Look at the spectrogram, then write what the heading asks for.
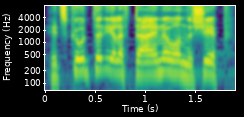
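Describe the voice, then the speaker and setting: A man's voice: sits high, brisk, a bit bright, faint music behind, pitched above the performer's own voice. A man voicing a blunt, embittered male marsupial alien in an audio story, with a grumbling way of talking. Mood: bitter, blunt.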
